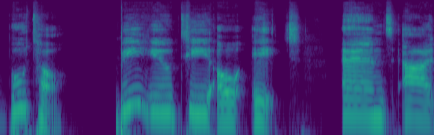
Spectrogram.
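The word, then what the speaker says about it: butoh: a form of a dance from japan called bhuto b-u-t-o-h and uh not only is it based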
